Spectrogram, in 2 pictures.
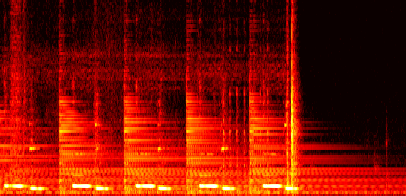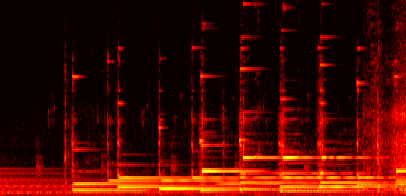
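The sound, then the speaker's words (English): A gigantic hand-carved Bavarian cuckoo clock hanging in a bedroom sounds five two-note cuckoo calls in a steady rhythm with mechanical clicks, then, after a brief lull, its music box plays a tinkling melody, clear, with no talking. “The latest additions to his collection, two gigantic hand-carved Bavarian cuckoo clocks, hang in his bedroom.”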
